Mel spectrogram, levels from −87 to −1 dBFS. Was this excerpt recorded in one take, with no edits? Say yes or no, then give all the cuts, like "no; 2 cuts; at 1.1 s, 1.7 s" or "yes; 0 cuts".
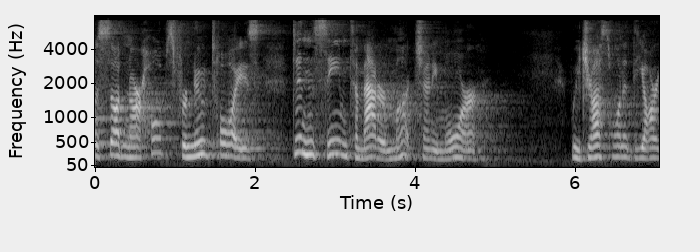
yes; 0 cuts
